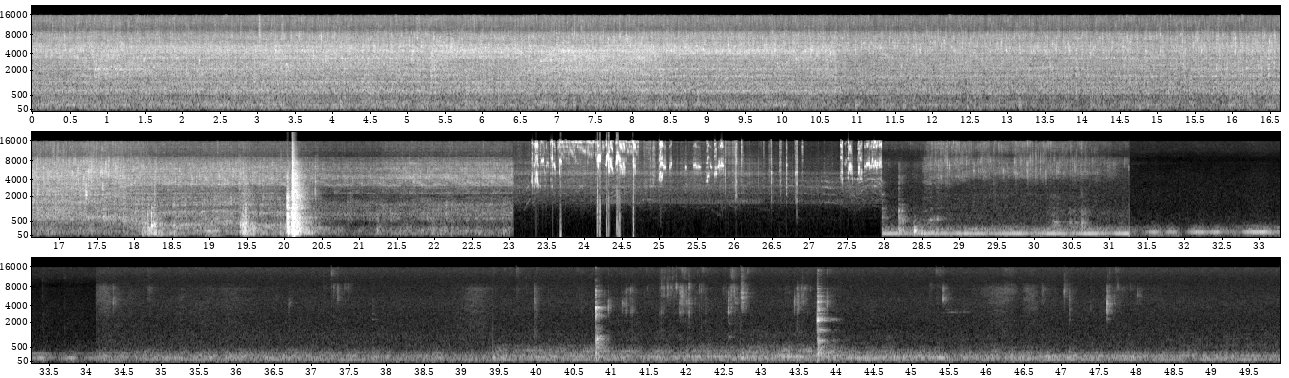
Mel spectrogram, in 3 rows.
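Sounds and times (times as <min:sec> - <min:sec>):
meat sizzling in a pan: 0:00.0 - 0:28.0
faint crackles and clicks: 0:23.3 - 0:28.0.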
